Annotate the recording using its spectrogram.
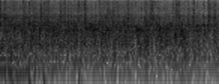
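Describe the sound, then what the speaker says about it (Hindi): Audience applause at a school motivational talk, answering a call to clap for their parents; dense, steady clapping from a large crowd fills the whole stretch at even loudness. "एक बार अपने माता पिता के लिए जोरदार तालियां बजाइए दोनों हाथ"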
